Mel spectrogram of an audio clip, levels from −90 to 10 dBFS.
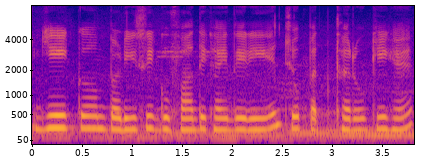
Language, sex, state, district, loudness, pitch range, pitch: Hindi, female, Uttar Pradesh, Budaun, -16 LUFS, 210-230 Hz, 220 Hz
